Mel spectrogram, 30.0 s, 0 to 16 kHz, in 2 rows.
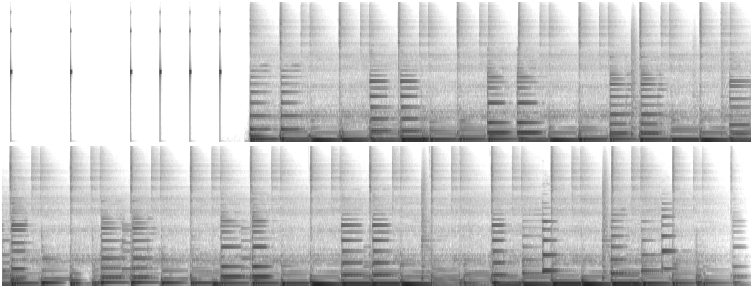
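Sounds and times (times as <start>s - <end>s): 
slow blues scale practice play-along music: 4.9s - 29.9s.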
